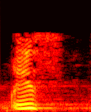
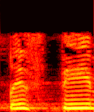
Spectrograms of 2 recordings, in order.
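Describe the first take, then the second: First: The word ends on a bounced t sound. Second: The word ends with an extra i vowel. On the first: The speaker calls it right. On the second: The speaker calls it wrong.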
